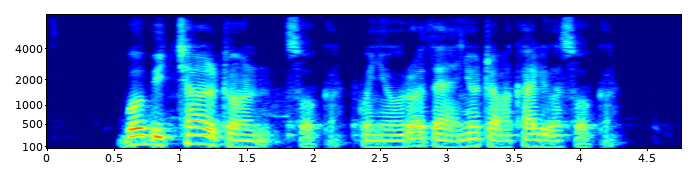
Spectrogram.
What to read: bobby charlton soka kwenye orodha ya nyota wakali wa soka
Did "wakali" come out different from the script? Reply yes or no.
no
